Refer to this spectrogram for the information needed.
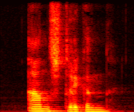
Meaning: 1. to secure by knotting, to put on by knotting 2. to knot together
- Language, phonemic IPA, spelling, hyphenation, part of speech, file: Dutch, /ˈaːnˌstrɪ.kə(n)/, aanstrikken, aan‧strik‧ken, verb, Nl-aanstrikken.ogg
